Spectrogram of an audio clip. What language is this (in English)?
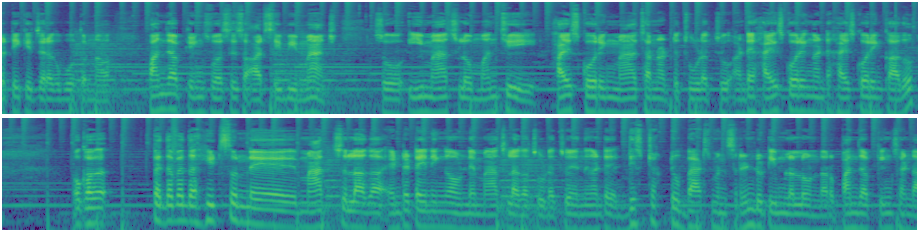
Telugu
